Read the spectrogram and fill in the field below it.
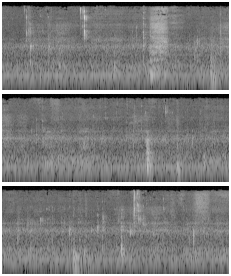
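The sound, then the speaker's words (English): Moist, squeaky chewing of food, with soft squishing bites and occasional sharper squeaks, like biting into cheese curds, repeating irregularly at a moderate level with no talking. “Is anyone else getting a little bit of squeak, almost like cheese curd, with this?”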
